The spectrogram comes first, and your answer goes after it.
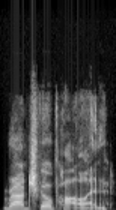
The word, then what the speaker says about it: Rajagopalan: Rajagopalan.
